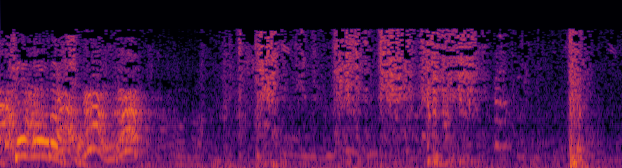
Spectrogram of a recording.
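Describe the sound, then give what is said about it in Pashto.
A dog barks as guests are led toward a house, giving several sharp barks and yips between and under people talking. “سپی دی نیسه چې اومو نه داړي. راځئ راځئ، نه مو داړي.”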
